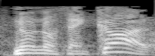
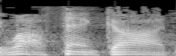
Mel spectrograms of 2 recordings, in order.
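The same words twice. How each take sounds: First: "thank God" said as an order to thank God; mock literal command. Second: Casual relieved "Wow, thank God"; everyday relief, not a prayer; offhand exclamation. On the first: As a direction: insist like a literal instruction. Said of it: "No, we don't do that". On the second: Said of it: "like, yeah". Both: Shown as a demonstration.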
